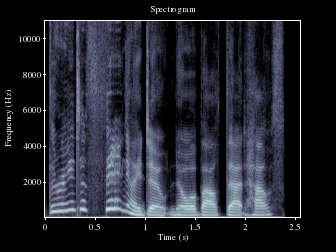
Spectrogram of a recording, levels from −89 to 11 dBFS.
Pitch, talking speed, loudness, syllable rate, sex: 200 Hz, 235 wpm, -16 LUFS, 6.4 syllables/s, female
